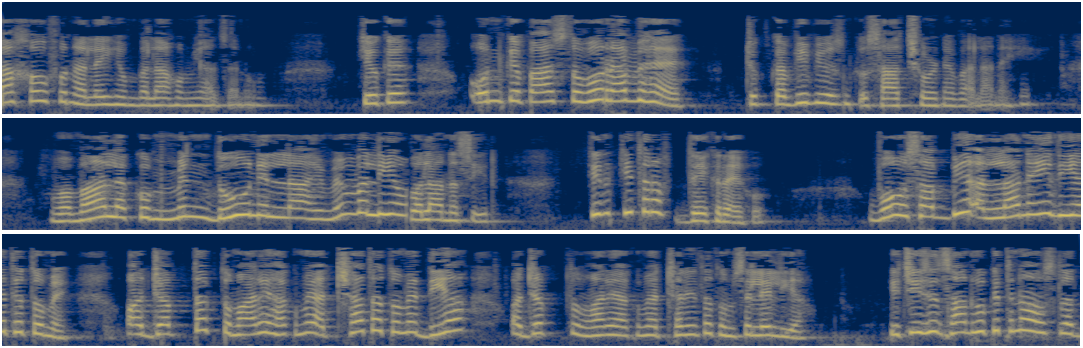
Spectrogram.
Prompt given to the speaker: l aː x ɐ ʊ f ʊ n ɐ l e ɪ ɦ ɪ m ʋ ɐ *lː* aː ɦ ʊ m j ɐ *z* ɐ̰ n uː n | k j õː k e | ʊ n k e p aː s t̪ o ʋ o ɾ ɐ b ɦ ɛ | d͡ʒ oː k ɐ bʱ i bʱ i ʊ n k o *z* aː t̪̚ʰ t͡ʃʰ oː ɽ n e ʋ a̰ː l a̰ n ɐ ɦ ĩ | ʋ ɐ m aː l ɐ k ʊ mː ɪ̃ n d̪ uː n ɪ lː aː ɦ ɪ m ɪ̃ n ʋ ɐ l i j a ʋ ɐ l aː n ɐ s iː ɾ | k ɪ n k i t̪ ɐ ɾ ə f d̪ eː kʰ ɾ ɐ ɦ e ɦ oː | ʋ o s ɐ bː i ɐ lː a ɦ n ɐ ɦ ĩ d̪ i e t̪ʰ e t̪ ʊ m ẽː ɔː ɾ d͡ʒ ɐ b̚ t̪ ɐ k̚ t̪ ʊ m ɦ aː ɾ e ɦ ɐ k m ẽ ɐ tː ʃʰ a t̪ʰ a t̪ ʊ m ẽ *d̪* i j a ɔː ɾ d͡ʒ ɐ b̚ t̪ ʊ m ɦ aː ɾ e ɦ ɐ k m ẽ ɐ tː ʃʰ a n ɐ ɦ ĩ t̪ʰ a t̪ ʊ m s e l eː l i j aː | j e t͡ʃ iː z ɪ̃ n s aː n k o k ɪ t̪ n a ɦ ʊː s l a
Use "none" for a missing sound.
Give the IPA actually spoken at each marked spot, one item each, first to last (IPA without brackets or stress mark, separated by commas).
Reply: l, z, s, d̪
